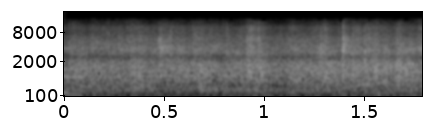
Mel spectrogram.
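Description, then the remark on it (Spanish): An audience applauds in a dense, steady wash of clapping that holds at an even level for about two seconds, with no voices over it. “Si le vas a dar el aplauso, dáselo.”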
